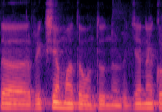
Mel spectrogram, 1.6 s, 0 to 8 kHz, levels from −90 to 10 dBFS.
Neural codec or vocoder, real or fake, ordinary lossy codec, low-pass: none; real; none; none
